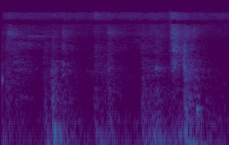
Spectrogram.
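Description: Four low, muffled bumps, about half a second apart.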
